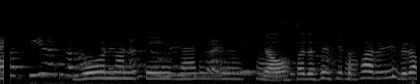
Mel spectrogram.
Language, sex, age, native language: Icelandic, male, 10, Icelandic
